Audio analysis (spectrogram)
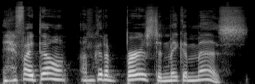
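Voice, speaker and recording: A man's voice: high voice, moderate pace, voice pushed up, lightly acted. A man voicing a distraught little unicorn filly who sobs and pleads in an audiobook story. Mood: tearful pleading.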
